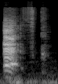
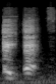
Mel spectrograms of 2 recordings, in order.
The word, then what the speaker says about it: ask: We gonna say ask. Not ask. Not AX. It's ask.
